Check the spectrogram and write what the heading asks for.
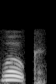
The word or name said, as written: Woke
